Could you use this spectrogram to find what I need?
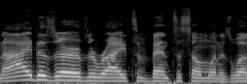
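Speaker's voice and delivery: normal talking voice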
